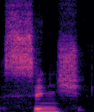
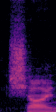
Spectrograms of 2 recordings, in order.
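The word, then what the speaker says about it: sinh: bit more detail on shine X just a quick word about pronunciation some people call this cinch X or sine H X I'm going to call it shine X throughout these videos so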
